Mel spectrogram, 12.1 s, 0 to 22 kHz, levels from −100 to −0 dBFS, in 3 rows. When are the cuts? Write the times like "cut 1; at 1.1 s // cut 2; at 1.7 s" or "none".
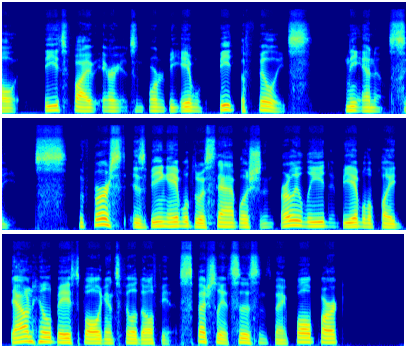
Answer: cut 1; at 4.8 s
